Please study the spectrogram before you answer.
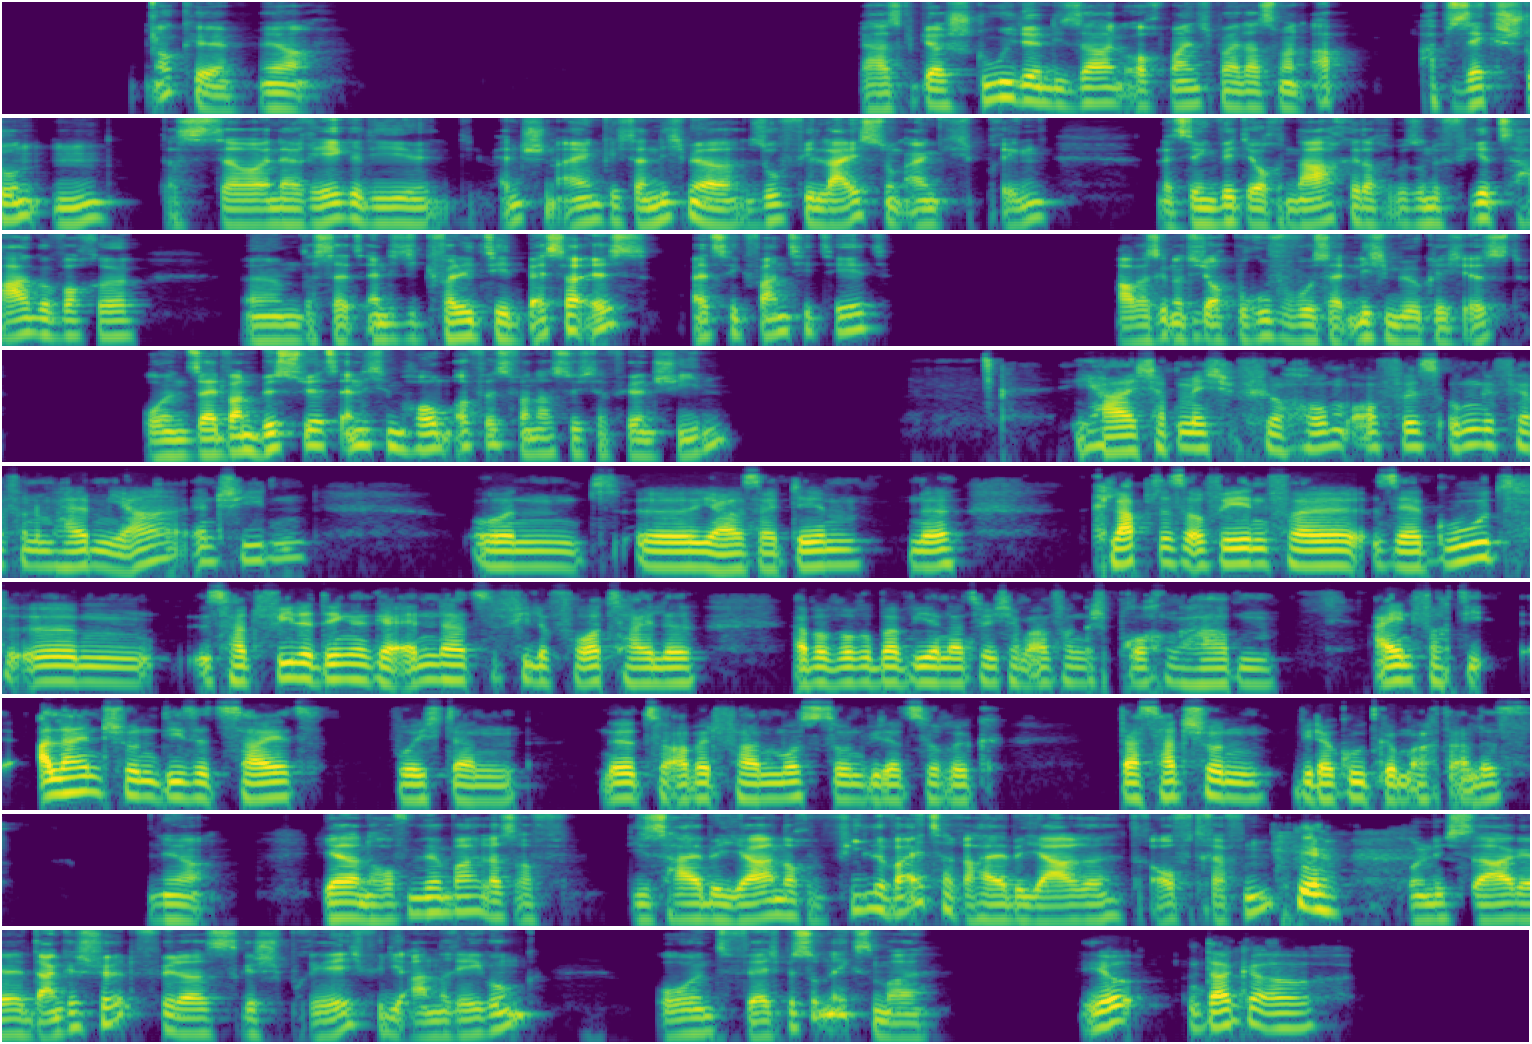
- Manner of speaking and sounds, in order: other background noise; laughing while speaking: "Ja"
- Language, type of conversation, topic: German, podcast, Wie hat das Arbeiten im Homeoffice deinen Tagesablauf verändert?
